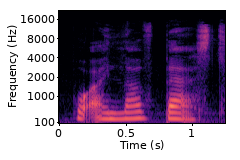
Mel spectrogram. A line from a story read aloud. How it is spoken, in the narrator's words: sighed the duckling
